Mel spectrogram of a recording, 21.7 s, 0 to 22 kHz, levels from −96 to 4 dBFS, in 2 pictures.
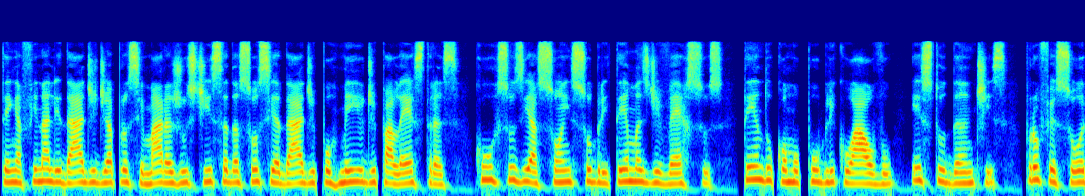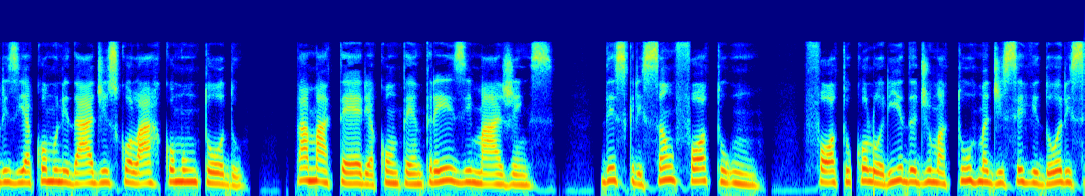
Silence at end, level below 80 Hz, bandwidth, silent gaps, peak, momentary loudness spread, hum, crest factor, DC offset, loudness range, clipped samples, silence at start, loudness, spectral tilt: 0 s; -58 dBFS; 10.5 kHz; 8.04-8.08 s, 13.37-13.45 s, 14.20-14.25 s, 16.81-16.87 s, 17.99-18.03 s, 20.38-20.43 s; -4 dBFS; 7 LU; none; 16 dB; under 0.1%; 2 LU; under 0.1%; 0 s; -21 LUFS; -5.5 dB/octave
